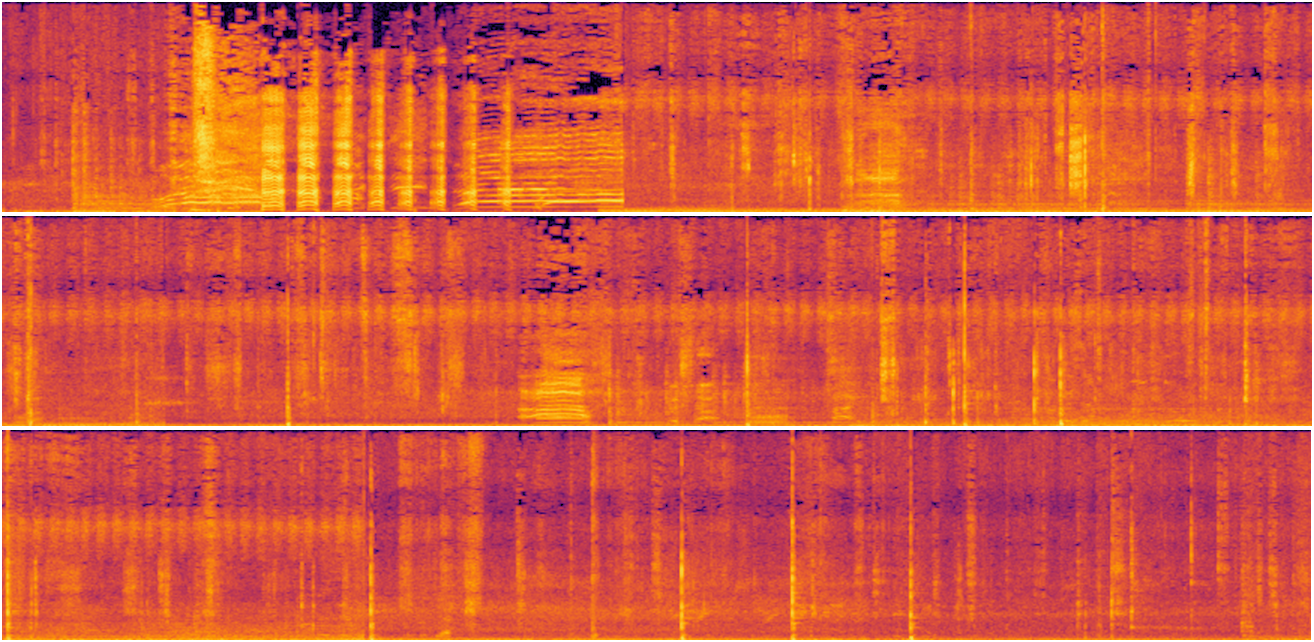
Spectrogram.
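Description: Pickup basketball game on an outdoor court: the ball bouncing in sharp, scattered knocks, with players' short shouts over a steady low rumble. A loud, stuttering musical sting plays about a second in.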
